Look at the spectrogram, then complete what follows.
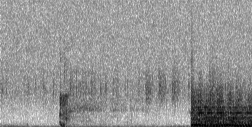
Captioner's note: bandit grunting; tense music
